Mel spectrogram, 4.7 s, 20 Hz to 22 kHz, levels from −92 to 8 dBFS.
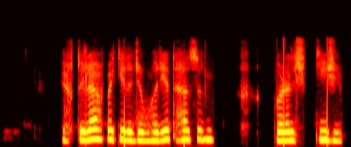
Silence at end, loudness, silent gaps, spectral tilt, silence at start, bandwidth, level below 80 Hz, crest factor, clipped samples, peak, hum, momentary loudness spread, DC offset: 0.1 s; -18 LUFS; 2.87-2.93 s, 3.06-3.14 s, 3.47-3.66 s, 4.10-4.19 s; -6 dB/octave; 0.85 s; 7.6 kHz; -50 dBFS; 16 dB; under 0.1%; -2 dBFS; none; 9 LU; under 0.1%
